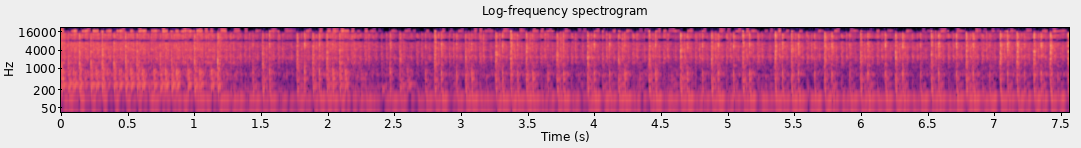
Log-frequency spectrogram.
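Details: Restored 1990 Harley-Davidson Sportster 883 Evo, first start after restoration and fixing a fuel leak: steady, even loping V-twin idle, deep low rumble, no misses or knocks; running cleanly.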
